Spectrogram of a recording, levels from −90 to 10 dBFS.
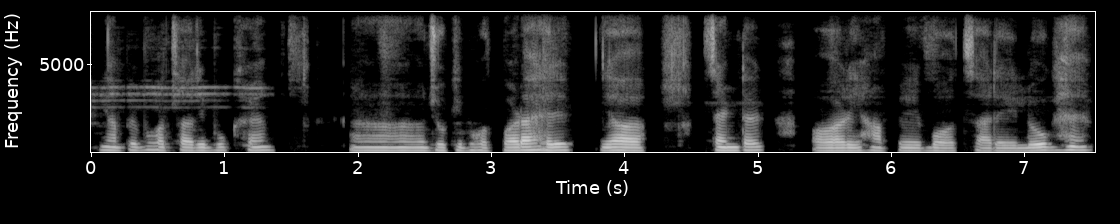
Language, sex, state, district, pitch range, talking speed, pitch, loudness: Hindi, female, Bihar, Samastipur, 160-175 Hz, 160 wpm, 170 Hz, -19 LUFS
